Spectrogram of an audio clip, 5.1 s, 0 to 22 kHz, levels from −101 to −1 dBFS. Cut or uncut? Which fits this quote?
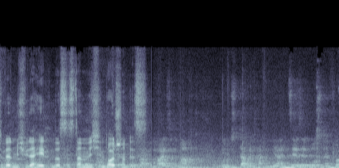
cut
